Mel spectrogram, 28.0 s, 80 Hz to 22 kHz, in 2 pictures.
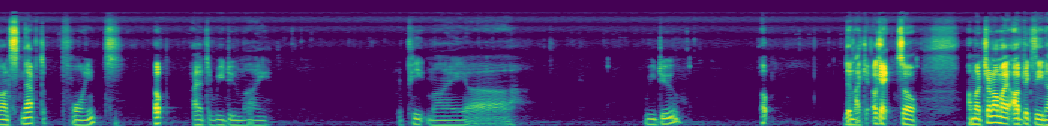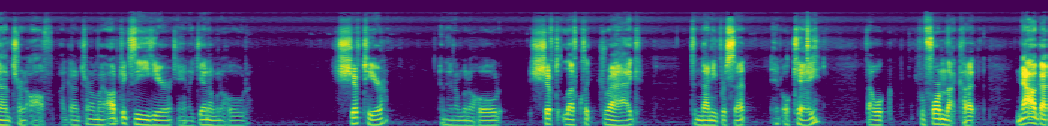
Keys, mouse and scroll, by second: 1.1-2.1 alt+drag, 3.8 click, 9.1 click, 10.6 alt+click, 11.4 scroll up 2, 12.2 alt+click, 13.7 click, 15.6 click, 19.0 shift+click, 21.2-23.2 shift+drag, 24.7 Return, 26.1 alt+click.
